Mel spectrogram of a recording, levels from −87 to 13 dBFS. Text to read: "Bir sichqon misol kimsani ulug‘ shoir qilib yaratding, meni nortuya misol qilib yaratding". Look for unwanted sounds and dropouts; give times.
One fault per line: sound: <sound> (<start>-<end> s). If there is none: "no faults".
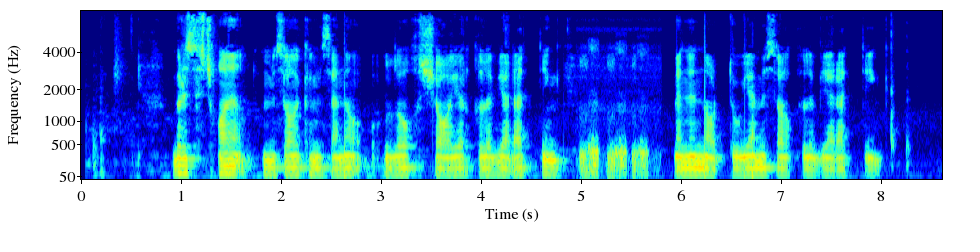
sound: laugh (5.0-5.7 s)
